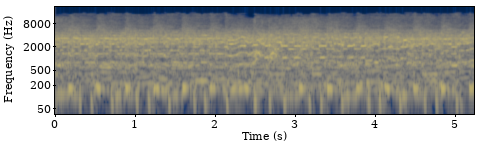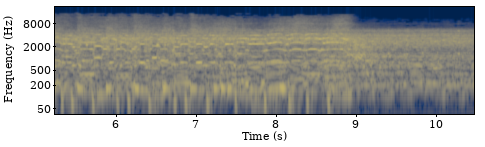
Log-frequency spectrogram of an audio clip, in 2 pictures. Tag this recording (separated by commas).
Heavy metal, Music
